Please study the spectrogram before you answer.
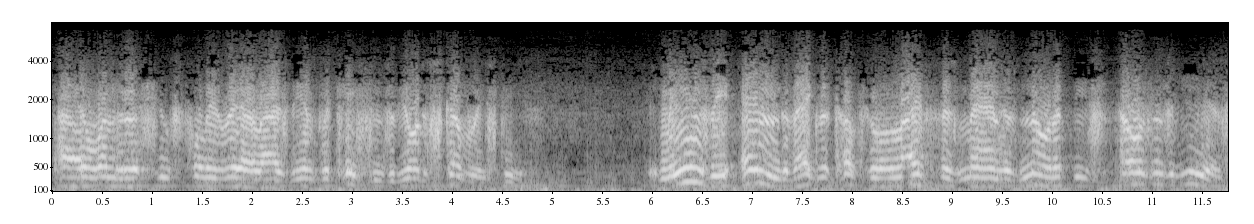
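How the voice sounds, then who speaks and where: Male actor playing older scientist father, higher-pitched, grave, deliberate, 1950s radio drama, narrow tinny sound. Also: close to an everyday voice. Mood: awed, earnest. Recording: tinny, hissy old radio recording.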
